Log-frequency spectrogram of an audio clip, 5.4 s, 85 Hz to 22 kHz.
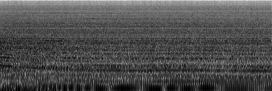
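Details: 2004 BMW X3 3.0, first startup after $800 of mechanic repairs cured its rough idle: petrol engine idles steadily with an even low hum and no misfire stumble, normal idle.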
